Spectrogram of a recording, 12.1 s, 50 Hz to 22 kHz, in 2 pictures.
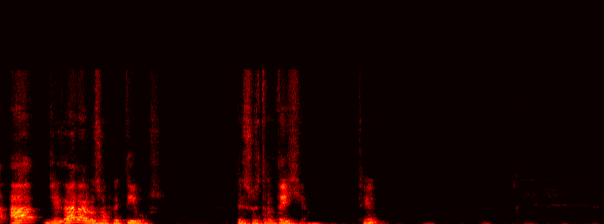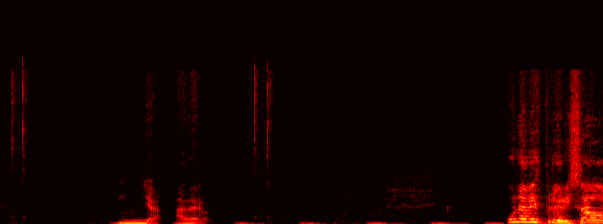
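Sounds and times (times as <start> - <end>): computer input clicks: 6.1 - 6.4, 8.6 - 8.8.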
